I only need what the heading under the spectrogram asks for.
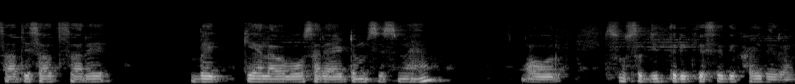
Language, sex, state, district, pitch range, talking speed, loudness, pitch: Hindi, male, Bihar, Jamui, 125-140 Hz, 150 wpm, -29 LUFS, 130 Hz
